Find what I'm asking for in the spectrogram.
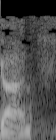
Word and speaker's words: Gad: We have Reuben, Simeon, Levi, Judah, Issachar, Zebulun, Joseph, Benjamin, Dan, Naphtali, Gad, which actually is pronounced God, and then Asher.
